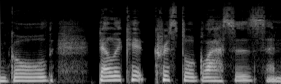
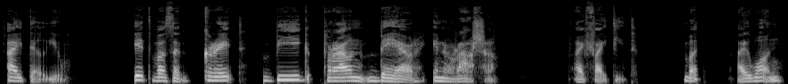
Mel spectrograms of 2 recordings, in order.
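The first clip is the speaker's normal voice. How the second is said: put-on Russian accent. A narrator's reading. Nikolai tells his bear story.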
